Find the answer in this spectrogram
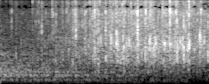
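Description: Crowd of spectators applauding in a football stadium: many hands clapping at once, steady through the whole stretch.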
